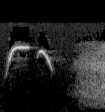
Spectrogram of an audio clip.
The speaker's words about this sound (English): Wish I could whistle. I'll try.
